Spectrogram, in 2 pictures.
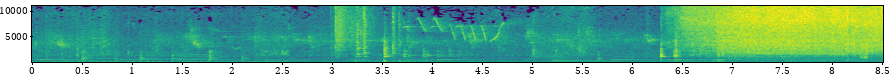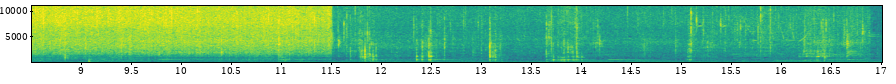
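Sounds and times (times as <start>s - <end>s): meat sizzling in a pot: 6.4s - 17.0s.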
